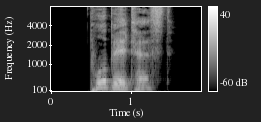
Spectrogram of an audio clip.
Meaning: inflection of popeln: 1. second-person singular preterite 2. second-person singular subjunctive II
- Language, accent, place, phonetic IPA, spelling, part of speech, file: German, Germany, Berlin, [ˈpoːpl̩təst], popeltest, verb, De-popeltest.ogg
